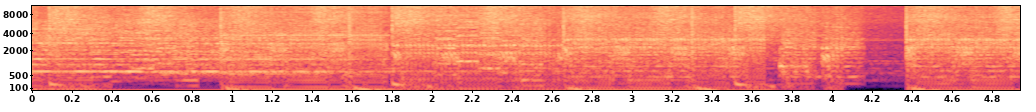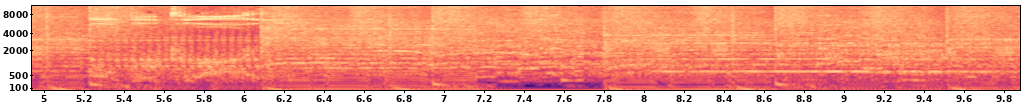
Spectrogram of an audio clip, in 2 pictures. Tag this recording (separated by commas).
Dubstep, Music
